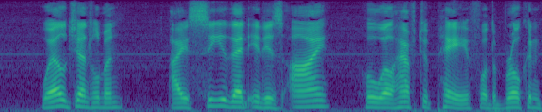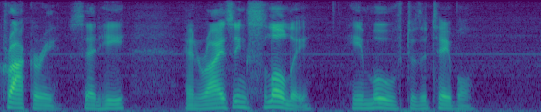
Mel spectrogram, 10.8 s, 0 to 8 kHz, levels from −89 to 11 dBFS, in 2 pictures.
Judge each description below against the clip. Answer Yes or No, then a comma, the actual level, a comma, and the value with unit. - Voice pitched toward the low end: Yes, low, 125 Hz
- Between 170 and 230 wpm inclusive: No, average, 150 wpm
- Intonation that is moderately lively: Yes, average, 4.6 semitones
